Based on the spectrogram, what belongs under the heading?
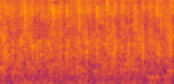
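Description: Steady, dense applause from relieved airline passengers after a plane diverted to Panama City and was landed safely by the co-pilot. A continuous patter of many hands clapping at once, fairly loud and unbroken for the whole moment.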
